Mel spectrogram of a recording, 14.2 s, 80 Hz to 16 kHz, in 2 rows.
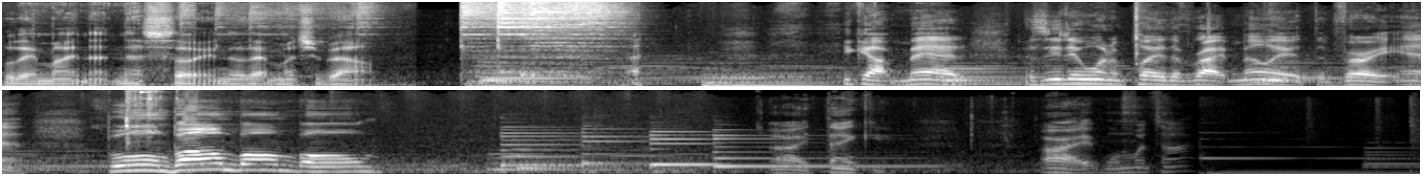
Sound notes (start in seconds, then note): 3.0 laughing; 8.9 piano playing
